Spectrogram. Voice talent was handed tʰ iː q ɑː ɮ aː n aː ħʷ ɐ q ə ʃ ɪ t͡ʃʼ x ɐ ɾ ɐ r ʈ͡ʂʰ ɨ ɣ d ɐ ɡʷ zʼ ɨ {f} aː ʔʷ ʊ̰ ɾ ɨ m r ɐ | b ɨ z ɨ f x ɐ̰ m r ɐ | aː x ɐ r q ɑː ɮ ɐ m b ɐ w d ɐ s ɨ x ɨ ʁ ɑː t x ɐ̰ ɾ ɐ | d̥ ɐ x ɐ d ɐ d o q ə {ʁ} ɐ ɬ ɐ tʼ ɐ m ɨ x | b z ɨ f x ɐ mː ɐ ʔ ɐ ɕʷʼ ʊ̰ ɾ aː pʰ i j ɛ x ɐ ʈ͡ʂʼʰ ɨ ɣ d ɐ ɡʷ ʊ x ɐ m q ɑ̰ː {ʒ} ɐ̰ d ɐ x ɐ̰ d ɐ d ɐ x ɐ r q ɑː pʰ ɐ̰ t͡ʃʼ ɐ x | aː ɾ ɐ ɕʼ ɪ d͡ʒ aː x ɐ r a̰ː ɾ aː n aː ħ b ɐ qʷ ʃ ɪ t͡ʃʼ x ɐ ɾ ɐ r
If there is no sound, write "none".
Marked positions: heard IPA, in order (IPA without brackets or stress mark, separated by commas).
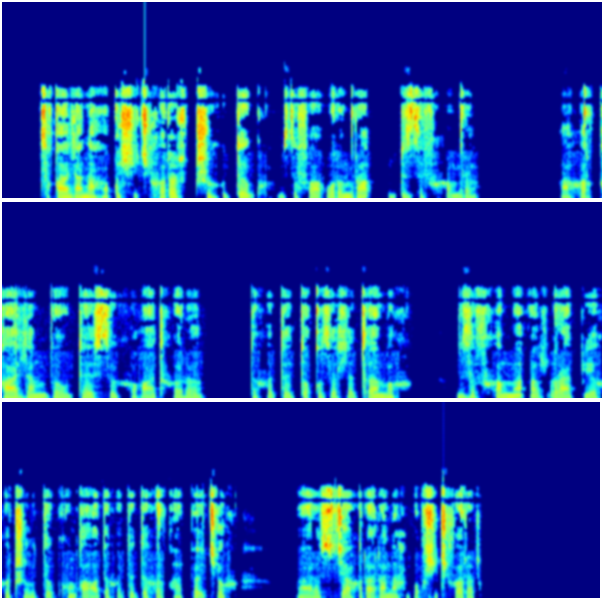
f, z, ʁ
